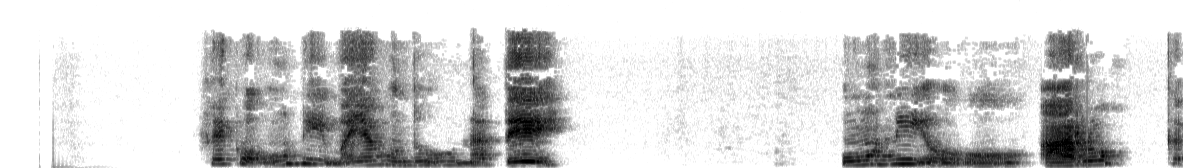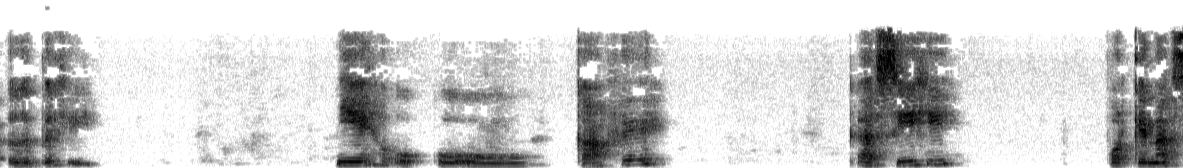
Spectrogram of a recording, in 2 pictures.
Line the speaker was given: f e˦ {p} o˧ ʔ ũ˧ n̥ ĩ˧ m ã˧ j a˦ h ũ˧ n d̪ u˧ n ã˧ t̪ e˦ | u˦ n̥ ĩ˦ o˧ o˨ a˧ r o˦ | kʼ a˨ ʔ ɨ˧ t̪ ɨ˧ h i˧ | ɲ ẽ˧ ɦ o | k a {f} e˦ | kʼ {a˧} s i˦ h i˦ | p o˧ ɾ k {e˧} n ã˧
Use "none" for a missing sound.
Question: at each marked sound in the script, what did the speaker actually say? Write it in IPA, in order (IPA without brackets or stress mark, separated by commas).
k, f, a˧, e˧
